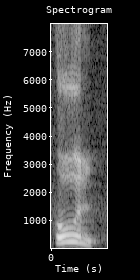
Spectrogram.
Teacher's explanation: दोनों ओठी मिलेंगे, दांत नहीं टकराएगा।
